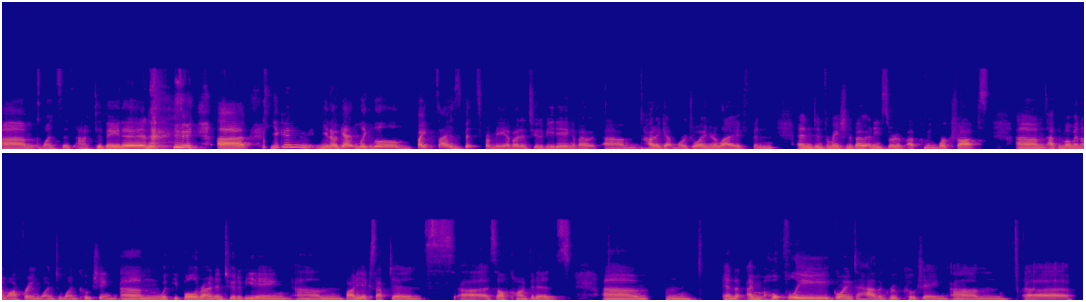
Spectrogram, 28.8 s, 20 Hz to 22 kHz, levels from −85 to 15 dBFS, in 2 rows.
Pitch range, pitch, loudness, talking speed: 150-190 Hz, 165 Hz, -28 LUFS, 145 wpm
